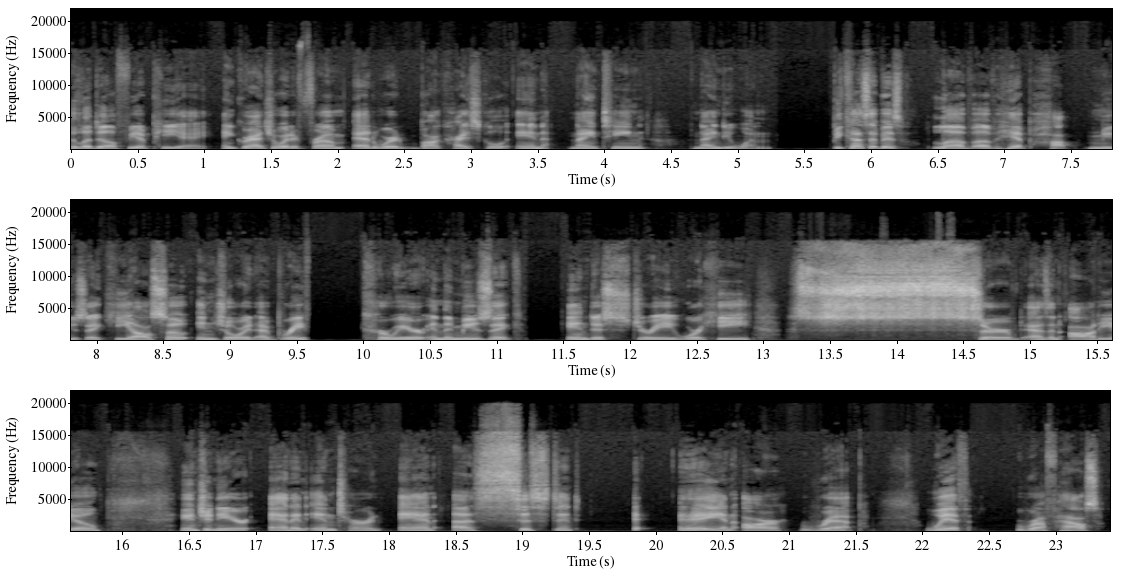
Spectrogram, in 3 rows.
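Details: Adult male with overt stuttering who blocks on everything, then breathes and moves on; stutters even when alone, had about 20 years of speech therapy, and 'p' sounds once came out like a kiss; stuttering.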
